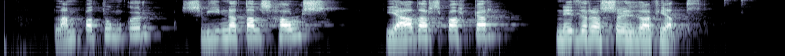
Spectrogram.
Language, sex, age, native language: Icelandic, female, 60-69, Icelandic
